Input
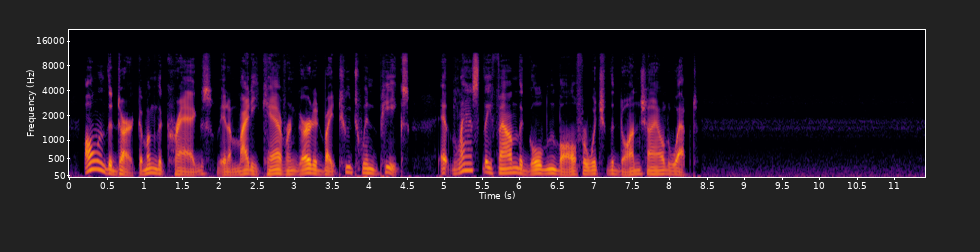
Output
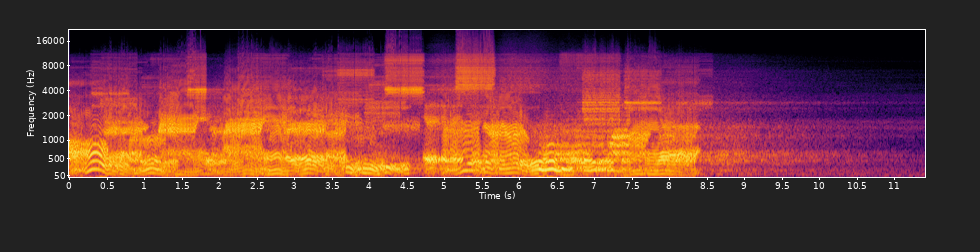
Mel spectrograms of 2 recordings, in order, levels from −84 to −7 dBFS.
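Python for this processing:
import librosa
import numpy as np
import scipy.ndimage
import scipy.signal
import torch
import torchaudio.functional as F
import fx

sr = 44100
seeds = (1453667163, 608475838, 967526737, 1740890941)

p1 = fx.spec_dilate(x, sr, span_ms=480)
p2 = scipy.signal.sosfilt(scipy.signal.butter(2, 64.0, 'highpass', fs=sr, output='sos'), p1)
p3 = fx.dereverb_blind(p2, sr, rt60_s=0.62)
p4 = fx.lowpass(p3, sr, hz=1500.0, slope=12, at=(1.82, 2.23), fade=0.02)
p5 = fx.comb(p4, sr, ms=4.5, depth=0.92, at=(6.26, 7.47))
p6 = fx.rider(p5, sr, range_db=10, speed_s=0.5)
p7 = p5 + (p6 * librosa.db_to_amplitude(-2.0))
p8 = 10.0 ** (-14.5 / 20.0) * np.tanh(p7 / 10.0 ** (-14.5 / 20.0))
p9 = p8 + fx.echo_diffused(p8, sr, ms=655, feedback_pct=48, wet_db=-15, dry=0)
y = p9 * librosa.db_to_amplitude(7.5)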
